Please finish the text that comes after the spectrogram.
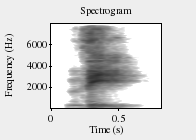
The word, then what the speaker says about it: the: la los o las tiene dos pronunciaciones the o di todo va a depender Con qué letra inicie la siguiente palabra si Inicia con una consonante así como en estos ejemplos debes pronunciarla the The cat The Book the dog en cambio Si la segunda palabra Inicia con una vocal entonces debes pronunciarla the the Apple the elephant the onion esta palabra no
